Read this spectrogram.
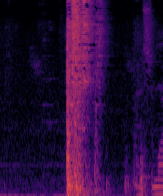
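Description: A metal pipe clanks against a hard surface.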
